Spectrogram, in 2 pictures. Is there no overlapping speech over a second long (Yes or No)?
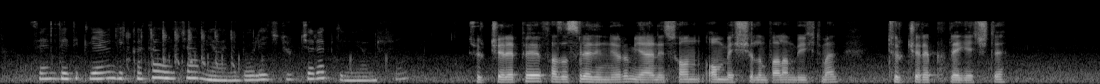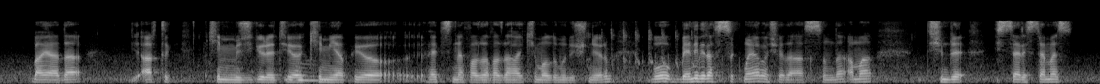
Yes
